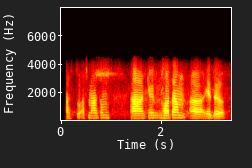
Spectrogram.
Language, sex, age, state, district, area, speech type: Sanskrit, male, 18-30, Karnataka, Chikkamagaluru, urban, conversation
